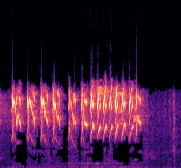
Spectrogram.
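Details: White-eye song meant to draw birds in the forest: a quick sequence of high, sharp chirps that speeds into a rapid trilling twitter before stopping.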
